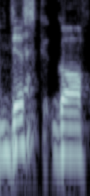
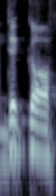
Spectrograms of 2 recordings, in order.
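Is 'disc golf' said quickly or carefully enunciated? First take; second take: enunciated; quickly. First: It is said slowly, with every sound clearly pronounced. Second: It is said quickly, with the sounds blurred together. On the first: The speaker calls it right. "you got to really enunciate that" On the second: The speaker calls it wrong. "it just comes out really fast"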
